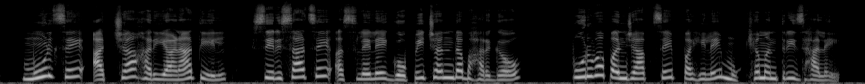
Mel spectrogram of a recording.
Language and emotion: Marathi, neutral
